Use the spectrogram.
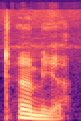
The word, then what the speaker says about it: Tamiya: in a chat, and she said that it's pronounced the way that they pronounce it in Japan is Tamiya.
